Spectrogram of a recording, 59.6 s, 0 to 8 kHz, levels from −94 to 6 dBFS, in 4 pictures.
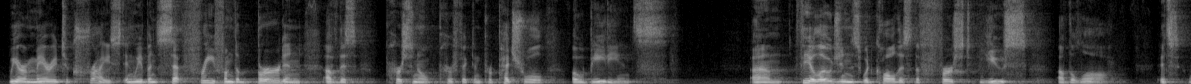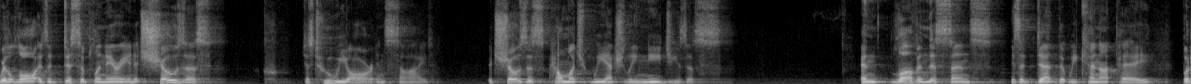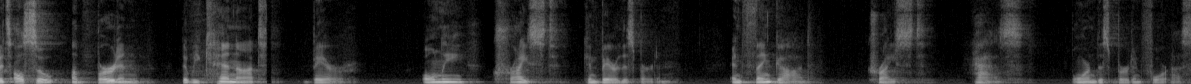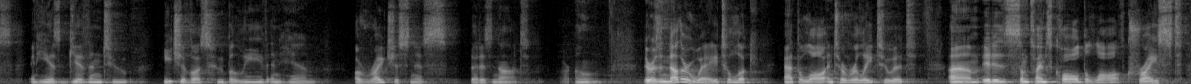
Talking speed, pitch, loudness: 135 wpm, 145 Hz, -31 LUFS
